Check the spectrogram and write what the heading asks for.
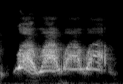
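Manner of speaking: high, yappy dog barks; rapid high-pitched mock barking; imitated dog bark. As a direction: yap like a small dog. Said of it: "and he barks".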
